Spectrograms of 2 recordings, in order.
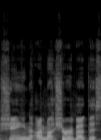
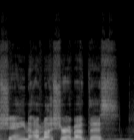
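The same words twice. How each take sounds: First: The voice is at its natural lower pitch. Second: The voice is pitched up higher. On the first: The speaker's own present voice. "my voice is obviously lower than it used to be" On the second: It is a younger character speaking. "I kind of pitch it up to, uh, you know, s- sound like old me"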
